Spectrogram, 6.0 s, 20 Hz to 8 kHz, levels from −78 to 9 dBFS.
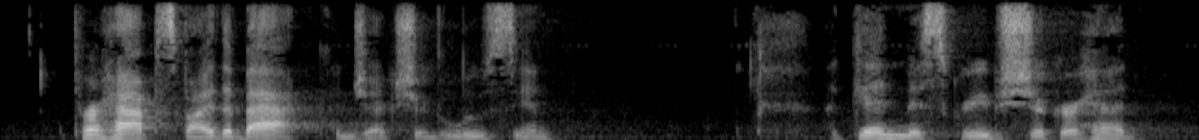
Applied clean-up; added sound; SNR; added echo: none; none; none; none.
